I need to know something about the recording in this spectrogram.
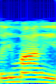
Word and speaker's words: Imani: It's actually C period Imani, so Imani is fine.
